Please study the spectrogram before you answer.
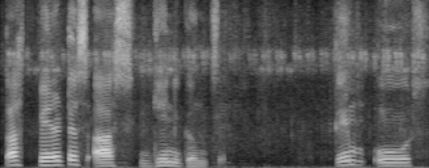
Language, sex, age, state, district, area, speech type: Kashmiri, male, 18-30, Jammu and Kashmir, Baramulla, rural, spontaneous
